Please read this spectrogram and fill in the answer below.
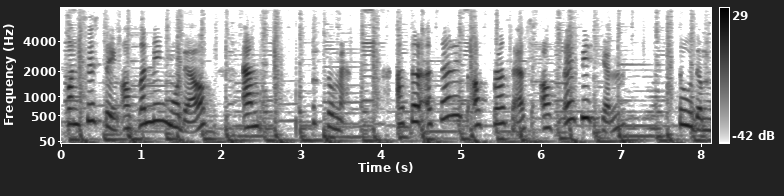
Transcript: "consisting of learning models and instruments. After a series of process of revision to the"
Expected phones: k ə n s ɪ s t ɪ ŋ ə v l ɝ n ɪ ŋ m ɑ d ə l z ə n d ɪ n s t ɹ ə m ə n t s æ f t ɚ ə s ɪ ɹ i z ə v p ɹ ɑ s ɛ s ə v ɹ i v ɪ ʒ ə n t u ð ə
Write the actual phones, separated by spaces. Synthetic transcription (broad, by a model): k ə n s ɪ s t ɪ ŋ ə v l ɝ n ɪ ŋ m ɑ d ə l s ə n n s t ə m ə t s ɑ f t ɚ ə s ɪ ɹ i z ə f p ɹ ɑ s ɛ s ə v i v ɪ ʃ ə n t u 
